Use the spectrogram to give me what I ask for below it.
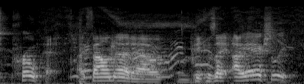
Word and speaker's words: Prope: uh is that how pronoun I it's it's Propet I found that out because I I actually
